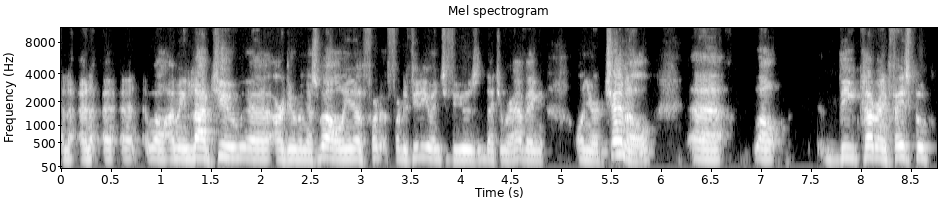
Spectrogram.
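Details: Adult man who says he has cluttering, speaking in conversation with fast speech, repetitions and fillers; cluttering.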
